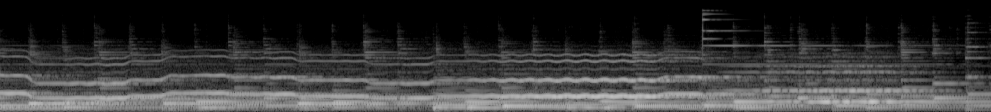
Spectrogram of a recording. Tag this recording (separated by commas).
Opera, Music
